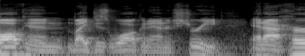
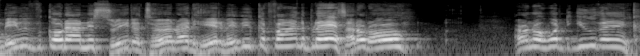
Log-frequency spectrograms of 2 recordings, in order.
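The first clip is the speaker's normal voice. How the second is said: mock Australian-mixed accent, higher, louder; 10 dB louder than usual. Showing the accent used the whole time out, put-on accent mixed with australian. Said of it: "now I'm like mixing it with like a bit of Australian".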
